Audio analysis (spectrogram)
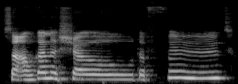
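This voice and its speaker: A woman's voice: on the high side, slow. A woman hosting a reaction video, talking in a chatty commentary style with frequent restarts. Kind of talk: casual commentary.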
